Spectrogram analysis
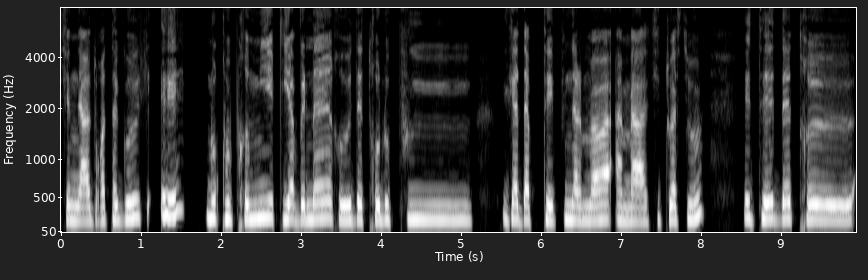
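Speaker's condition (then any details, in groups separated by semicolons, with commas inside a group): Profound deafness; noticeable to everyone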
